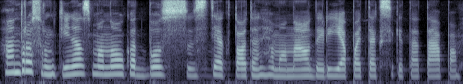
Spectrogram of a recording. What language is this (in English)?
Lithuanian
